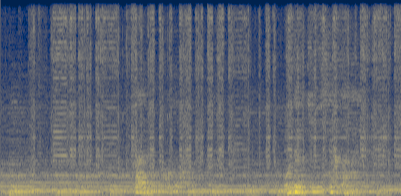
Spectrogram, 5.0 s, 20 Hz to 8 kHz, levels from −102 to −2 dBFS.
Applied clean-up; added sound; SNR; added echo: none; Printer; 16 dB; reverberation time 0.5 s.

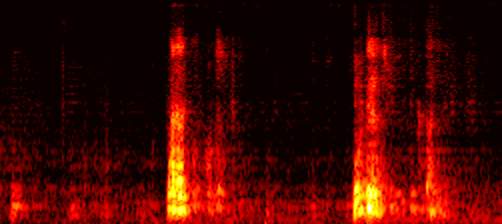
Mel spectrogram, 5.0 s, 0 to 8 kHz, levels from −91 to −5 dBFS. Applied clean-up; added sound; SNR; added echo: neural mask model DeepFilterNet 3.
